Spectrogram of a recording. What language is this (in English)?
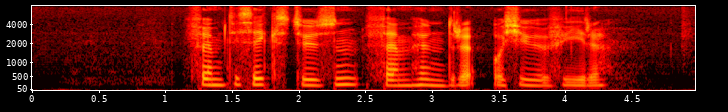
Norwegian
